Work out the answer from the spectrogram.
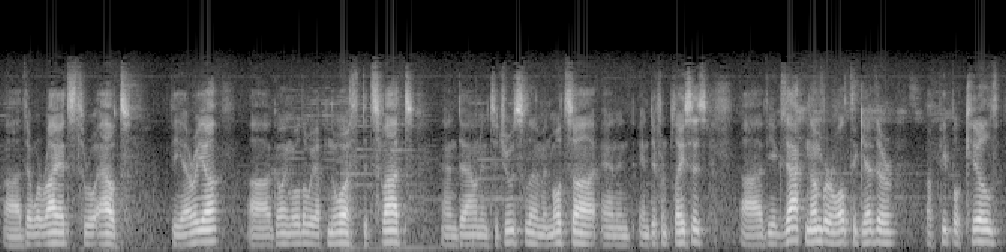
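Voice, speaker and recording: A man's voice: mid-range voice, fairly even intonation, moderate pace, slight background noise. A man speaking for a community, answering a visiting group's questions in a conversational way, with many fillers and self-corrections.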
